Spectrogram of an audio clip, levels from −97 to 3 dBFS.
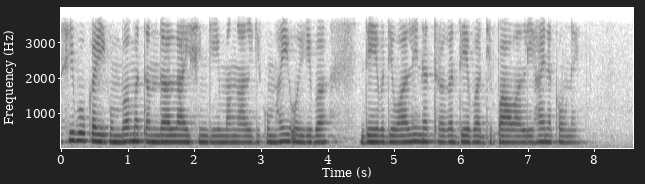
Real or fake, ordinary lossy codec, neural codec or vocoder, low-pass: real; none; none; 3.6 kHz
